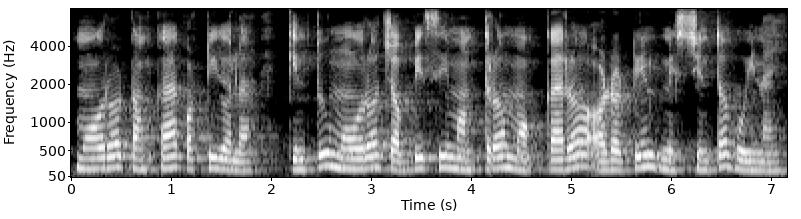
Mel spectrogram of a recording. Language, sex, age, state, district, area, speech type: Odia, female, 30-45, Odisha, Khordha, rural, read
